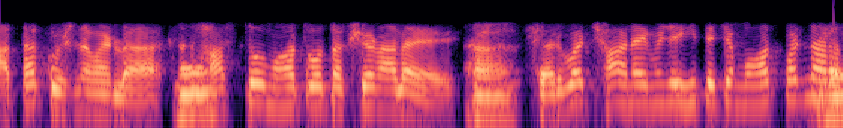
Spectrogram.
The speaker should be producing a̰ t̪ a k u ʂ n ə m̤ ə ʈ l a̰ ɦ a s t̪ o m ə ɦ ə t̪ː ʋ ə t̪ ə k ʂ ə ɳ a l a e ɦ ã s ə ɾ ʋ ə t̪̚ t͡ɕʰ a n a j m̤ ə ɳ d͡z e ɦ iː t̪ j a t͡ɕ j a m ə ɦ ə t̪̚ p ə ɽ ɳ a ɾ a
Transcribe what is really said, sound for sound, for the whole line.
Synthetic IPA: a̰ t̪ a k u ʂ n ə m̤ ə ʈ l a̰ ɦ a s t̪ o m ə ɦ ə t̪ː ʋ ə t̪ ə k ʂ ə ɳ a l a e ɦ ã s ə ɾ ʋ ə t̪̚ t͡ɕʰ a n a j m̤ ə ɳ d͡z e ɦ iː t̪ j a t͡ɕ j a m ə ɦ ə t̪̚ p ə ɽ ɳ a ɾ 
